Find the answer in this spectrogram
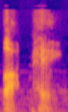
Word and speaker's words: agape: To understand the Babel Event, we also need to explore the concept of the Greek word spelled agape, but pronounced more like a-pe for context.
